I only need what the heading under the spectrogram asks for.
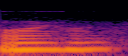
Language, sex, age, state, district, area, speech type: Assamese, male, 18-30, Assam, Udalguri, rural, spontaneous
